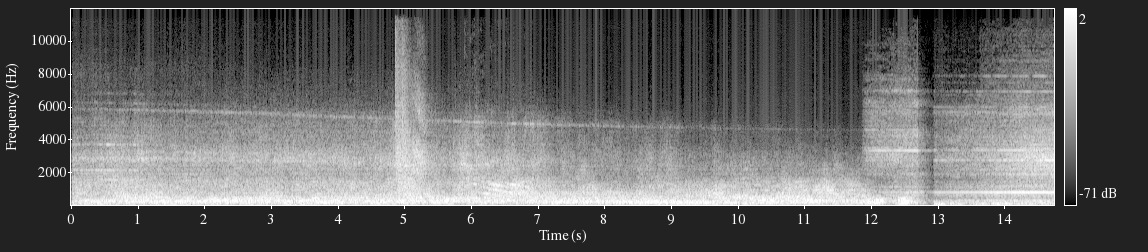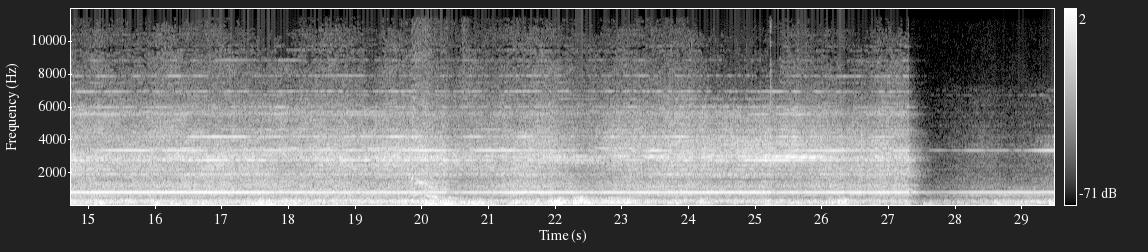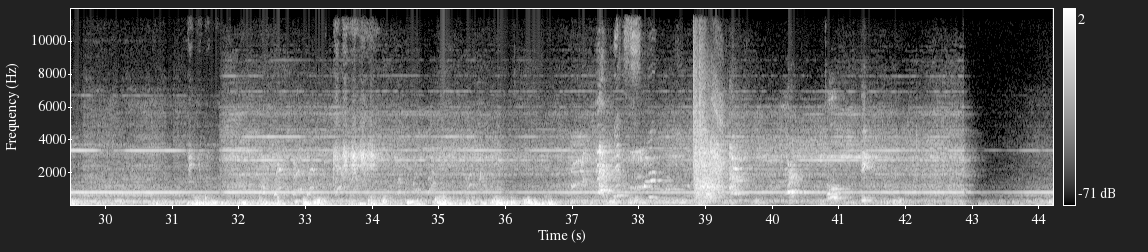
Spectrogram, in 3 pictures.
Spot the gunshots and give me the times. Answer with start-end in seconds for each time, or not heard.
4.8-5.3, 38.8-39.3.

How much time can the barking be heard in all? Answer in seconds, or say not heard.
10 s.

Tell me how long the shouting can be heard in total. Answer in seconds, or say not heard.
3 s.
